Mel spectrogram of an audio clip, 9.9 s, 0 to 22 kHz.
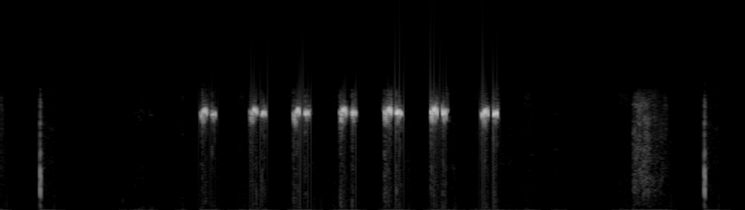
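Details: Female quail recorded in 2023 giving a run of seven quick, high double notes, each a paired chip, spaced about two-thirds of a second apart in the middle of the recording, with sharp isolated clicks near the start and end and a faint rasp.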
